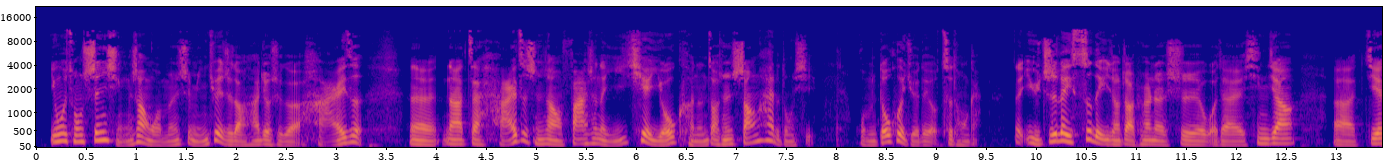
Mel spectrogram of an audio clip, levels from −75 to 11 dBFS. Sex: male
